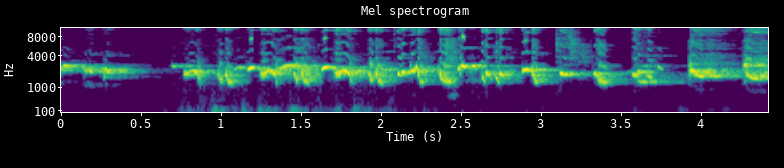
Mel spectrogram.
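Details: Sooty-headed bulbul singing nonstop in fighting style, meant to coax other bulbuls into song: a steady chain of short, lively warbled phrases, with a faint low hum beneath the first half.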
